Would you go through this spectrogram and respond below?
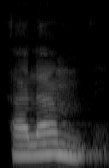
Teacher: میم با سکون در اینجا هم اظهار شفوی حرف میم روشن خوانده می شود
